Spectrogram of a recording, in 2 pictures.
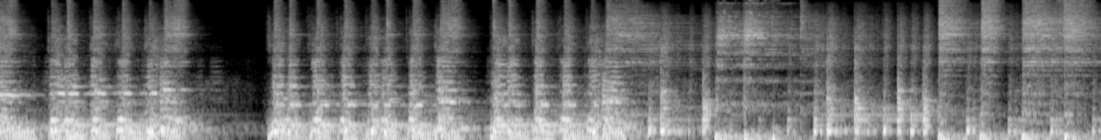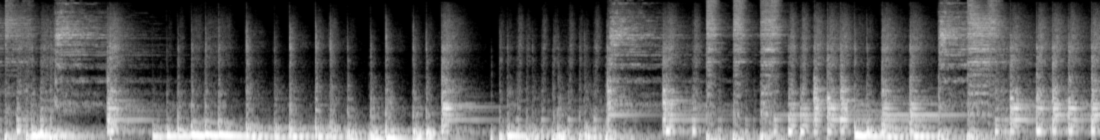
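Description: Drum kit played hard in a live band: snare, bass drum and cymbals drive a fast rhythm over a bass line and other instruments, with a short break about two seconds in.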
